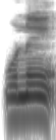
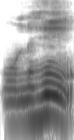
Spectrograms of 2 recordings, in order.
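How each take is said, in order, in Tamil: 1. unhe சொல்லில் h ஒலி மௌனமாக உள்ளது. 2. unhe சொல்லில் h ஒலி உச்சரிக்கப்படுகிறது. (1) "இந்த ஹெச்சை வந்து நீங்க சைலண்ட்ல கூட ப்ரொனவுன்சியேஷன் பண்ணலாம்" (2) "உனே அப்படின்னு சொல்லி சொல்லாம"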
